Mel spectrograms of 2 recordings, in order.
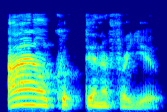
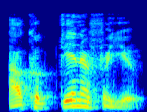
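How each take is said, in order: First: The main stress falls on I'll. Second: The main stress falls on dinner. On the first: "I would stress the normally unstressed personal pronoun I" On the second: "only the verb cook and the noun dinner are stressed"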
